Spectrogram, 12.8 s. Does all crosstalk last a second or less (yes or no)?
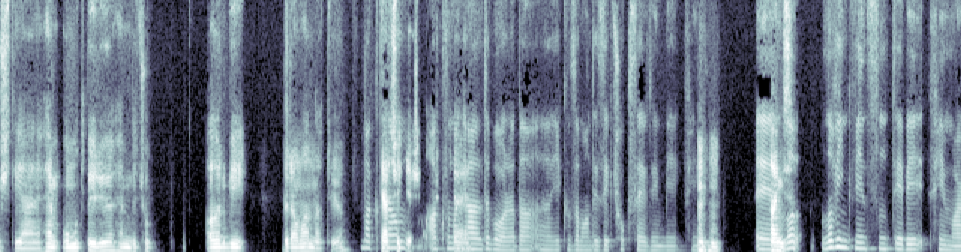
no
